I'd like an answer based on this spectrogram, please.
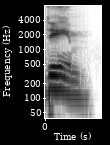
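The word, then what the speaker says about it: disme: it's actually pronounced called so they just dropped the S it's actually called deem de that's how you say it's not dis me it's deem um and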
